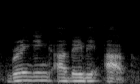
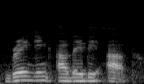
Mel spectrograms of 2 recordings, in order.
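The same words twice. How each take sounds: The two takes are said the same way.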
